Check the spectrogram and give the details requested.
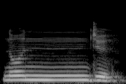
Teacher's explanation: نون نون پیش نن، جیم زیر جی، ننجی، وقف ننج۔ وقف کی صورت میں جیم پر قلقلہ ہوگا، جیم حروف قلقلہ میں سے ہے۔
